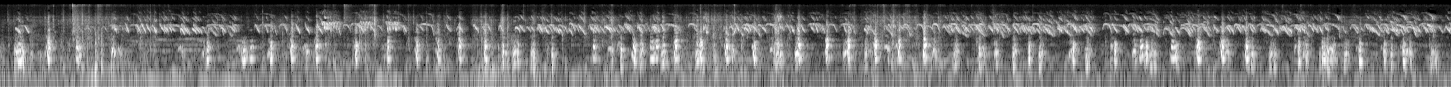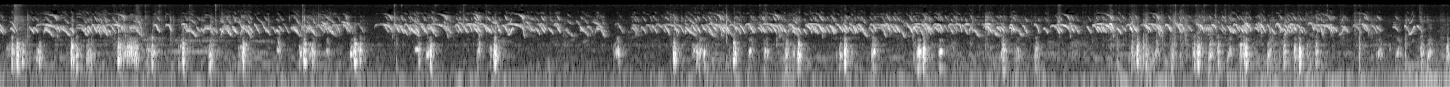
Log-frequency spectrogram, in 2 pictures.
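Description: A brood of young chicks peeping nonstop in high, quick chirps, over a dense patter of small ticks.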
